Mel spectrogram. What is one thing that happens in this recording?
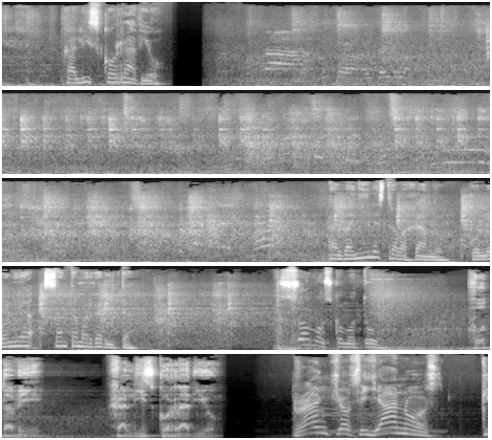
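An elderly man speaks close into a microphone.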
